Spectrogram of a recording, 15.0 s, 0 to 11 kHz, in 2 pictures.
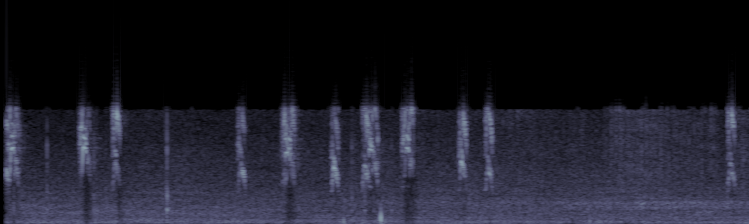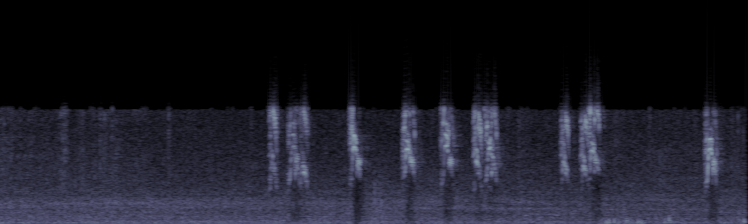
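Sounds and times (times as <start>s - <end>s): sparrows chirping: 0.1s - 1.4s, 2.2s - 5.5s, 6.2s - 7.6s, 9.9s - 14.9s
steady background noise: 0.1s - 14.9s.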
